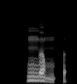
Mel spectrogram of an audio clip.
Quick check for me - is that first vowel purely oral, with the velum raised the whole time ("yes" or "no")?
yes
